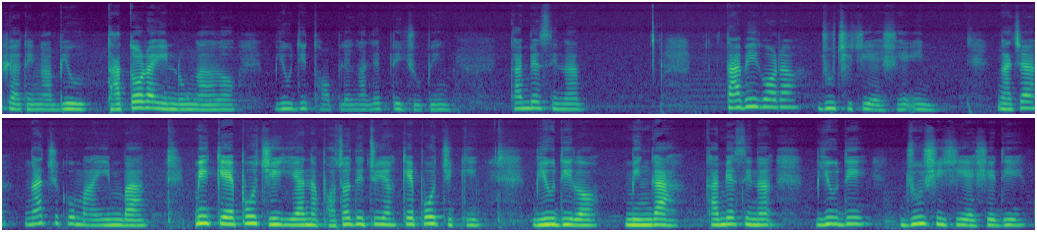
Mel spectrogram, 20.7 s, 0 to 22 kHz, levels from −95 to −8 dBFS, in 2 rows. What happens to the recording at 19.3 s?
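The speech and its room background are sinking together, about 6 dB quieter, as the automatic gain falling from 11.46 s to 19.69 s steadily lowers the level.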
